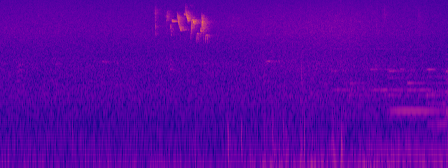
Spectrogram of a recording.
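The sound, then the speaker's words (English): A Canada warbler sings one quick, jumbled burst of high warbling notes from thick trees and shrubs on an overcast day, over a steady hiss of wind and rustling foliage. “I find Canada warbler love very, very thick areas full of trees, shrubs.”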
